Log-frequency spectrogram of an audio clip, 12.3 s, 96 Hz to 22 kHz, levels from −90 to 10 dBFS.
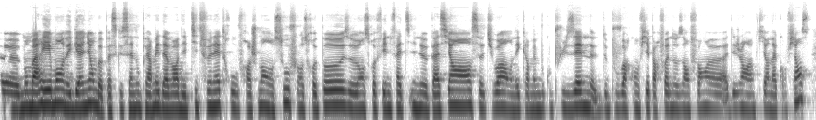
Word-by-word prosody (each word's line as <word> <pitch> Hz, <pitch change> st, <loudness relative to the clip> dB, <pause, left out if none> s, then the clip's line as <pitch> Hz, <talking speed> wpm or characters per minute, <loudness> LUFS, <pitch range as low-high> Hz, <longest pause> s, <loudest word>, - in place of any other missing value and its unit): Heu, 160 Hz, -1 st, +3 dB
mon 170 Hz, +2 st, +3 dB
mari 175 Hz, +2 st, +8 dB
et 190 Hz, -, +8 dB
moi, 195 Hz, +1 st, +5 dB
on 190 Hz, -, +3 dB
est 165 Hz, -1 st, +3 dB
gagnants, 170 Hz, +4 st, +4 dB
bah, 155 Hz, -5 st, +2 dB
parce 145 Hz, 0 st, -4 dB
que 160 Hz, -, -8 dB
ça 160 Hz, +1 st, -2 dB
nous 165 Hz, 0 st, 0 dB
permet 165 Hz, +2 st, +1 dB
d'avoir 160 Hz, -1 st, +3 dB
des 155 Hz, -1 st, +2 dB
petites 155 Hz, +3 st, -6 dB
fenêtres 180 Hz, 0 st, -1 dB
où 165 Hz, -2 st, -4 dB
franchement 165 Hz, +3 st, -3 dB
on -, -, -2 dB
souffle, 195 Hz, +2 st, -3 dB
on 165 Hz, -, -4 dB
se 155 Hz, -, -11 dB
repose, 185 Hz, +3 st, +2 dB
heu, 160 Hz, -1 st, 0 dB
on 165 Hz, -, -2 dB
se 160 Hz, -, -11 dB
refait 165 Hz, 0 st, -3 dB
une 160 Hz, -1 st, -1 dB
fati 160 Hz, +1 st, -4 dB
une 165 Hz, -2 st, 0 dB
patience. 180 Hz, +4 st, +2 dB
Tu 165 Hz, -, -9 dB
vois, 170 Hz, 0 st, +2 dB
on 155 Hz, -, -6 dB
est 150 Hz, 0 st, -4 dB
quand 155 Hz, -1 st, -8 dB
même 155 Hz, 0 st, -3 dB
beaucoup 160 Hz, +1 st, -10 dB
plus 165 Hz, +1 st, -10 dB
zen 170 Hz, -2 st, +2 dB
de 150 Hz, +3 st, -12 dB
pouvoir 160 Hz, 0 st, -5 dB
confier 165 Hz, 0 st, -6 dB
parfois 160 Hz, +1 st, -5 dB
nos 160 Hz, -1 st, -7 dB
enfants, 160 Hz, +2 st, -6 dB
heu, 160 Hz, -1 st, -6 dB
à -, -, -6 dB
des 165 Hz, +2 st, -9 dB
gens 165 Hz, 0 st, -5 dB
en 155 Hz, 0 st, -6 dB
qui 155 Hz, +3 st, -8 dB
on 160 Hz, -, -6 dB
a 150 Hz, -, -4 dB
confiance. 165 Hz, +11 st, -3 dB
165 Hz, 280 wpm, -20 LUFS, 155-175 Hz, -, mari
